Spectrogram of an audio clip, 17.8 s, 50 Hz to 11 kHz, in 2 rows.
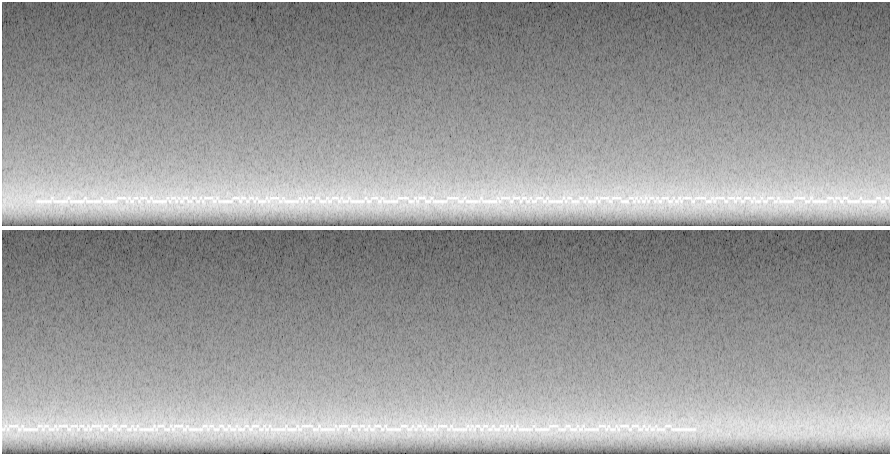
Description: RTTY (45.45 baud, 170 Hz shift), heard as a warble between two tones, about 1350 Hz centre, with radio static and a narrow filter. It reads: DIE GESCHATZTE ABGEORDNETE HAT VIELE EINZELPUNKTE ANGESPROCHEN.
